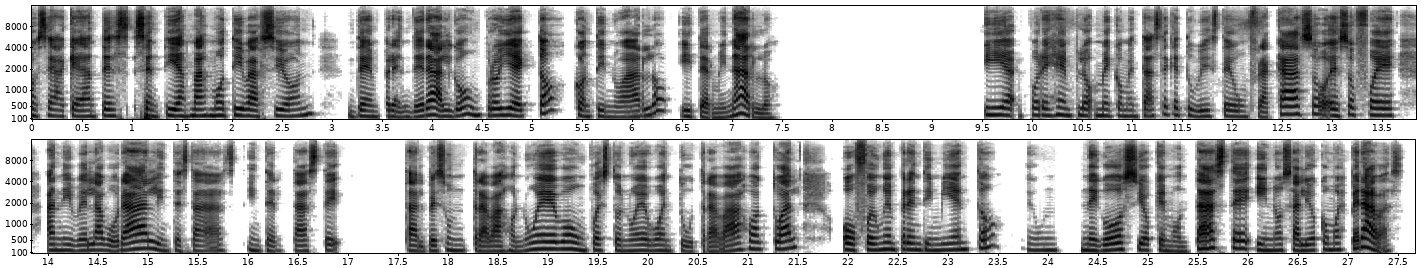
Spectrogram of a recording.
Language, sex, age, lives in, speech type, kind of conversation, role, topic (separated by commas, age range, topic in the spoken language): Spanish, female, 45-49, United States, conversation, advice, advisor, ¿Cómo puedo superar el miedo a fracasar y dejar de evitar intentar cosas nuevas?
